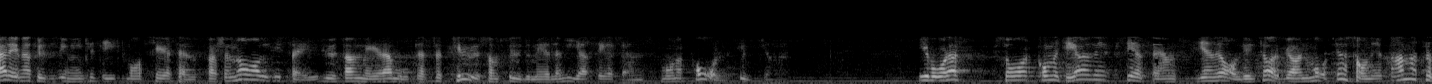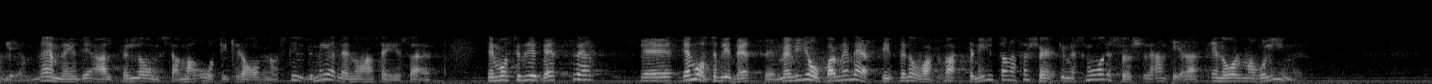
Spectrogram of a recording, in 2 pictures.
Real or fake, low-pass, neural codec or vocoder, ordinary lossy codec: fake; 3.6 kHz; codec, 44.1 kHz, 2.6 kbps, SNAC; AAC, 24 kbps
